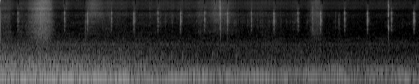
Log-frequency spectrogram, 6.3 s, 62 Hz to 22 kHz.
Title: 2015 Honda CRV Touring Loud/Humming Noise coming from the back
